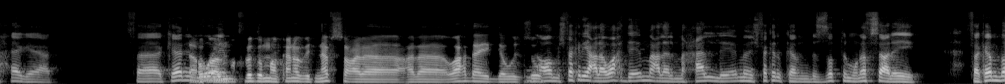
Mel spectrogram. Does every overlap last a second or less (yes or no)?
yes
